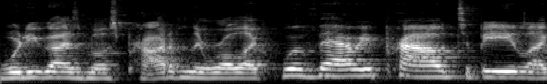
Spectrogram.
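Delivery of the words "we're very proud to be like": terrible put-on Australian accent, high-pitched. Recounting Australian Housewives cast members saying what they're proud of, in a terrible Australian accent. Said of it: "that's a terrible Australian accent".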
